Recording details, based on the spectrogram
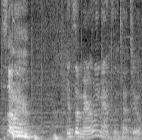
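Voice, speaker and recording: A woman's voice: mid-range voice, normal speed, gravelly, over loud music. A young woman co-hosting a casual podcast, chatting in an informal, slangy way. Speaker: podcast co-host. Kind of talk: casual chat.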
